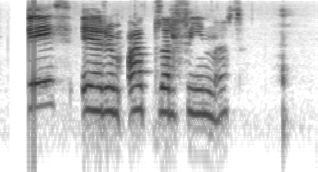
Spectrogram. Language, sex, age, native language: Icelandic, female, 9, Icelandic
